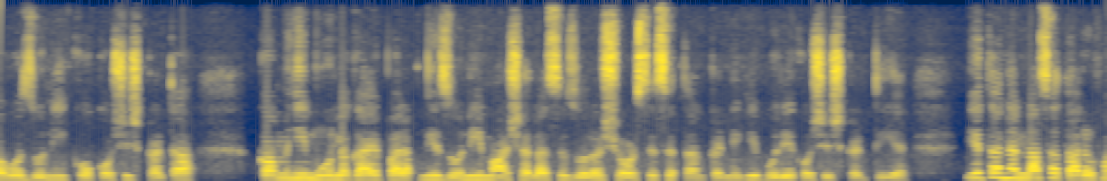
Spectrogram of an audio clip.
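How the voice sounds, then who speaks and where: A woman's voice: mid-range voice, dark tone. A woman with a Pakistani Urdu accent, narrating a romance novel and reading every character's lines in much the same plain voice. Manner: reads all characters in a plain voice with little change.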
